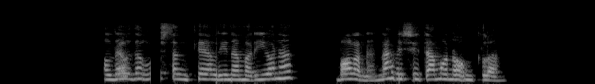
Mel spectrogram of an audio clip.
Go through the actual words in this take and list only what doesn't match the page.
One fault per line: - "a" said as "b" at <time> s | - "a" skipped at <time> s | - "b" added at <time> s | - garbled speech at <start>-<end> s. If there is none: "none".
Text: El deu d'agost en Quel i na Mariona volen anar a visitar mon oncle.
none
